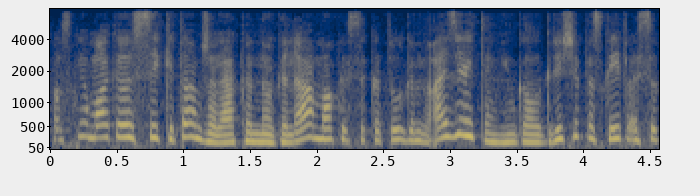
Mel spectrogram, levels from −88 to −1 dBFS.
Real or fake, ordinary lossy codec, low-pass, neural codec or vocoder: fake; Opus, 64 kbps; 7.2 kHz; codec, 16 kHz, 1.1 kbps, Voila-Tokenizer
